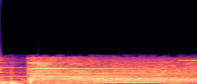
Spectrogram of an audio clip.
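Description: The rock intro music breaks off and a single bell is struck about a third of a second in. It rings on with several steady tones, slowly fading.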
